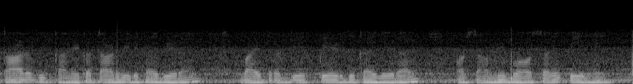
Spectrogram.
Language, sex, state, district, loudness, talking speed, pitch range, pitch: Hindi, male, Uttar Pradesh, Hamirpur, -26 LUFS, 210 wpm, 95-100 Hz, 100 Hz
